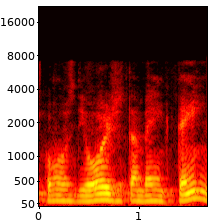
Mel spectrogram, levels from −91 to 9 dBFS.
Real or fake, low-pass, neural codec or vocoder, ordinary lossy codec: fake; 7.2 kHz; codec, 16 kHz, 8 kbps, FreqCodec, smaller model; none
